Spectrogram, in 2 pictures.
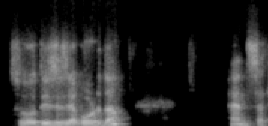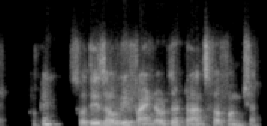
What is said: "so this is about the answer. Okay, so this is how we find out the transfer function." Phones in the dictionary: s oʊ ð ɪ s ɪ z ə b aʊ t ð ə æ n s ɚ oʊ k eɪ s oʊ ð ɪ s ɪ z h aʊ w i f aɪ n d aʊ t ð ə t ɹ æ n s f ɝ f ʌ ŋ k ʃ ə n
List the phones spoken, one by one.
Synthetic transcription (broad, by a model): s oʊ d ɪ s ɪ z ə b aʊ t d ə æ n s ɚ oʊ k eɪ s oʊ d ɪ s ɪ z h aʊ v i f aɪ n d aʊ t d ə t ɹ æ n s f ɝ f ʌ ŋ k ʃ ə n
